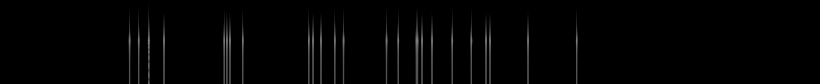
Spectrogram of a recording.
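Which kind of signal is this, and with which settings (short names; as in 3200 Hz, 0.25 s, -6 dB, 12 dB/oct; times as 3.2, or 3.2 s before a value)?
random clicks 5/s -11 dBFS 5.15 s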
